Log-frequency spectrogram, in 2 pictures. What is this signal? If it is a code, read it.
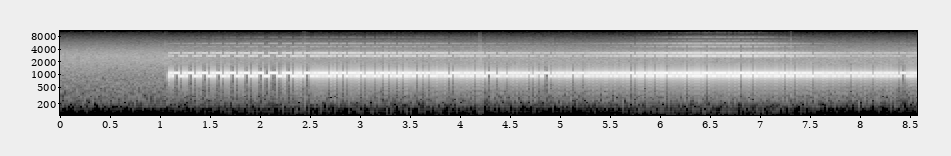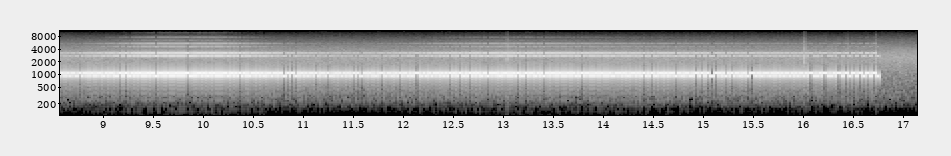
NAVTEX (SITOR-B), 100 baud, 170 Hz shift, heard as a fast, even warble, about 1000 Hz centre, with static crashes. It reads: ZCZC VA75 CONTAINER ADRIFT IN PSN 08-39N 010-04E. CANCEL THIS MSG 10 0800 UTC. NNNN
